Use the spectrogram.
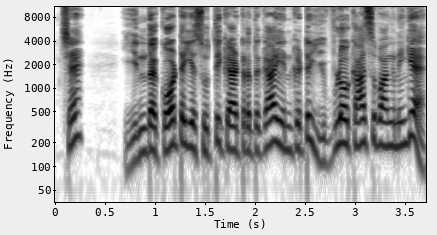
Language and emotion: Tamil, angry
